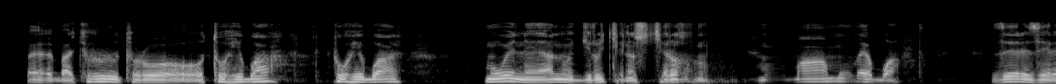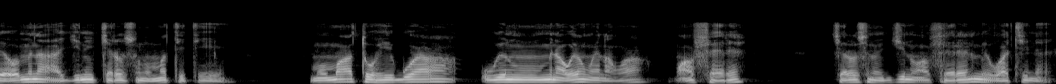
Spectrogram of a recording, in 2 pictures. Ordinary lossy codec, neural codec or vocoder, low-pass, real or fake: none; none; 7.2 kHz; real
